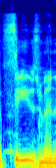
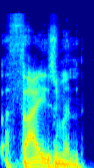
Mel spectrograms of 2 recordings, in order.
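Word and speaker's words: Theismann: It used to be it was Joe Thesman and then it was Joe Thyman.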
